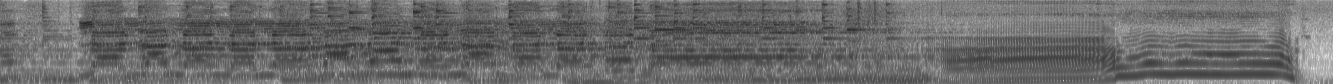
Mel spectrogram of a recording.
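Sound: cow mooing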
